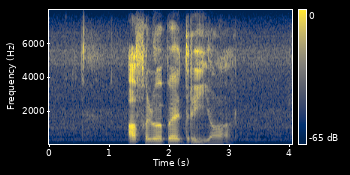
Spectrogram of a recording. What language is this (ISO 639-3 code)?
afr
